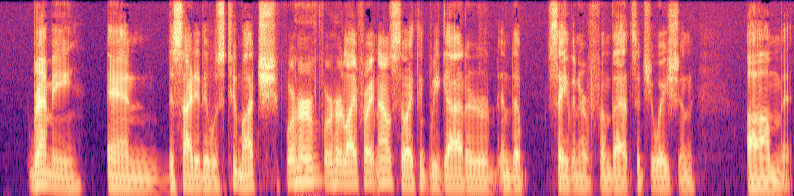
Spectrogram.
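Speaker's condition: No condition

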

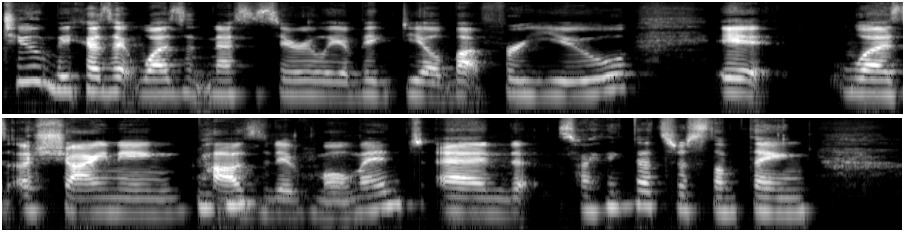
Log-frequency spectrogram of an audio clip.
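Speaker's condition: Bilateral cleft lip and palate; congenital

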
